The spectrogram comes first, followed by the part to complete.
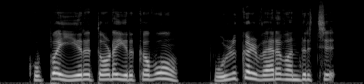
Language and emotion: Tamil, disgusted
